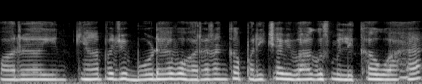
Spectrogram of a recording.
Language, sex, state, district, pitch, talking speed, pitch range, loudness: Hindi, female, Delhi, New Delhi, 235 Hz, 240 wpm, 225-245 Hz, -13 LUFS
